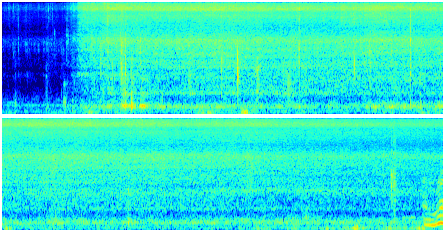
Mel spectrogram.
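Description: Jerk pork sizzling and frying in a pan after a splash of Red Stripe beer, a steady close hiss and crackle that starts abruptly and holds level with small pops, plus occasional faint utensil sounds.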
